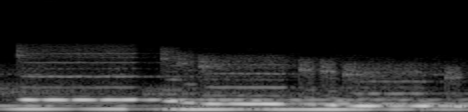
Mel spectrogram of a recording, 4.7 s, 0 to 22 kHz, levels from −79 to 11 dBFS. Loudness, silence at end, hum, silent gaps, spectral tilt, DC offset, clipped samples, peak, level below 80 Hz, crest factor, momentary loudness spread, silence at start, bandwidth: -15 LUFS; 0 s; none; none; -13 dB/octave; under 0.1%; under 0.1%; -4 dBFS; -56 dBFS; 10 dB; 5 LU; 0 s; 3.8 kHz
